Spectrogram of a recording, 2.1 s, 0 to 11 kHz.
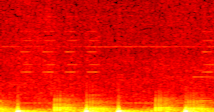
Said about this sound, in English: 60 beats every 60 seconds. The rhythm of a sleeping heartbeat.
